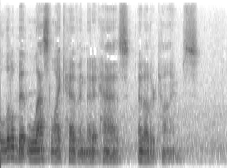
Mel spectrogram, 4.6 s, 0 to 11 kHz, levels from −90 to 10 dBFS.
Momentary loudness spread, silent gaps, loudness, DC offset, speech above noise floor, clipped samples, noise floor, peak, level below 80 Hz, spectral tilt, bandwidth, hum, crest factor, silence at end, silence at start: 13 LU; none; -28 LUFS; under 0.1%; 24 dB; under 0.1%; -51 dBFS; -10 dBFS; -76 dBFS; -5 dB/octave; 10.5 kHz; none; 18 dB; 0.05 s; 0 s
